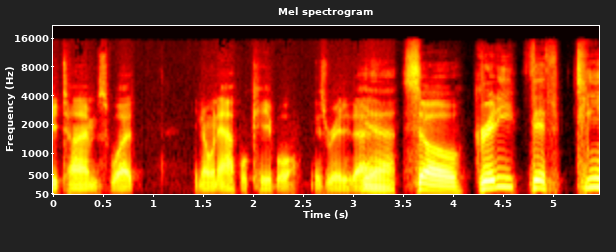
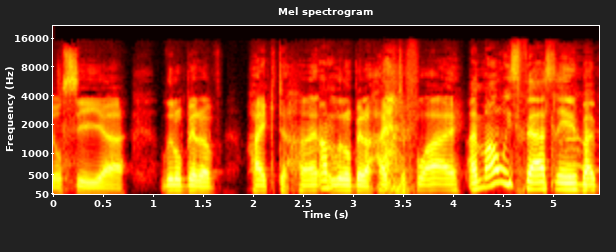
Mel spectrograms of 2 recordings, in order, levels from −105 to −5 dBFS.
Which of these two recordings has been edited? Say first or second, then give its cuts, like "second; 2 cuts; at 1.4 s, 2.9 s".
first; 1 cut; at 3.5 s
